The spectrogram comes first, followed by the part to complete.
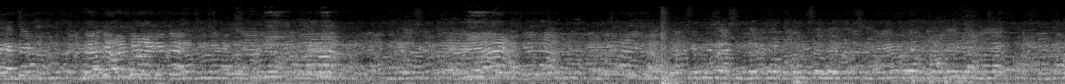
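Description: Several people talking over one another around a vehicle, an unintelligible hubbub of voices, with a single thump about two-thirds of the way through.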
